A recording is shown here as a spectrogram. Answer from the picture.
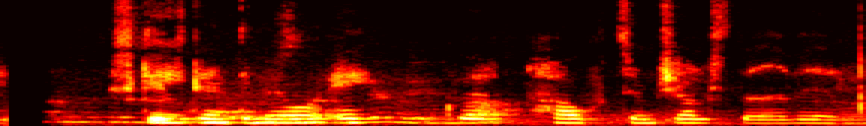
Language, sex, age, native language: Icelandic, female, 11, Icelandic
